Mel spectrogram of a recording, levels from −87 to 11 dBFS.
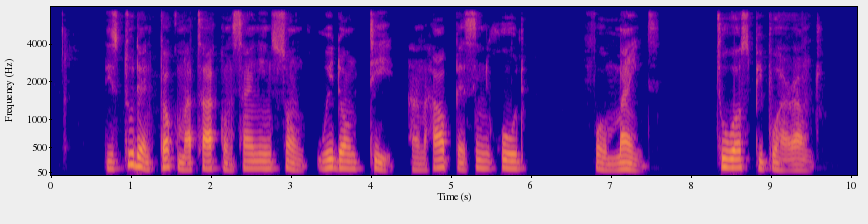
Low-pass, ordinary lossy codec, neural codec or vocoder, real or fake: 7.2 kHz; none; none; real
